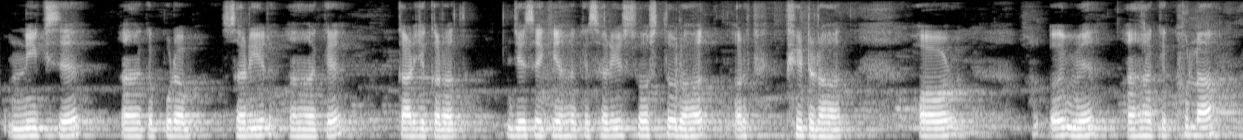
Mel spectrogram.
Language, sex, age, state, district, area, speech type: Maithili, male, 18-30, Bihar, Madhubani, rural, spontaneous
